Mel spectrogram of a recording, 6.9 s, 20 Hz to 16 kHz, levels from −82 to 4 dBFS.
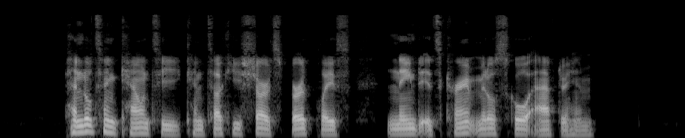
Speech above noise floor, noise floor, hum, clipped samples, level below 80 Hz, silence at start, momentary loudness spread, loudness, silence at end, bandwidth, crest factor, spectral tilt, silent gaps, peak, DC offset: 55 dB; -81 dBFS; none; under 0.1%; -54 dBFS; 0.65 s; 9 LU; -27 LUFS; 0.95 s; 11.5 kHz; 22 dB; -6 dB/octave; none; -6 dBFS; under 0.1%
